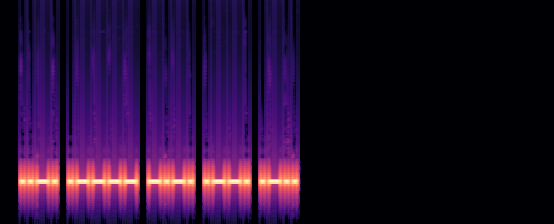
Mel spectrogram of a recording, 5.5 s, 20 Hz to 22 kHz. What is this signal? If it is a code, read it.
Morse code, heard as a keyed tone, about 32 wpm, 700 Hz. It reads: F1CPL
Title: DXCC-100 Call Signs - 5 Characters - Repeated 2x - 30wpm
